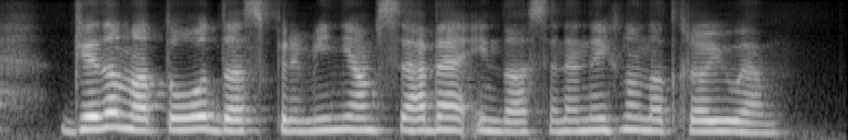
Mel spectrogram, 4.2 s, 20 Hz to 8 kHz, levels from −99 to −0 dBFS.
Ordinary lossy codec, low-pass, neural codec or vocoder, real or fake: none; none; codec, 16 kHz, about 1 kbps, DyCAST, with the encoder's durations; fake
